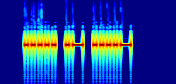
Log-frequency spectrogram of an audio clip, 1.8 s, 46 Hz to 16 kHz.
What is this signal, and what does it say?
Morse code, heard as a keyed tone, about 34 wpm, 700 Hz. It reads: 5A4
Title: Common Cut Numbers - 3-Digit 35wpm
